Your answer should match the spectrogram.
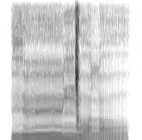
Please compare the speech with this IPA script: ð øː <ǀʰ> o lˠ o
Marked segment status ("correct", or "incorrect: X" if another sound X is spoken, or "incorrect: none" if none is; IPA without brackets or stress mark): incorrect: ŋ͡ǀ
